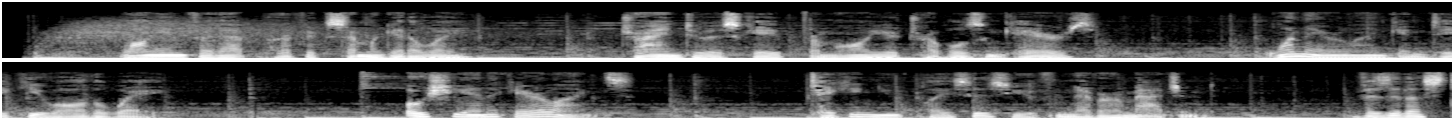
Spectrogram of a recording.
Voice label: Commercial

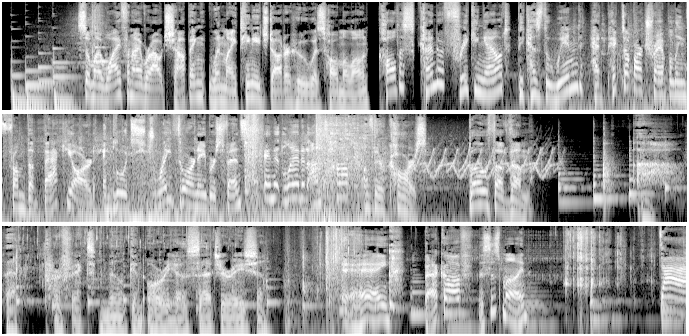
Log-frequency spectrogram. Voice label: Commercial

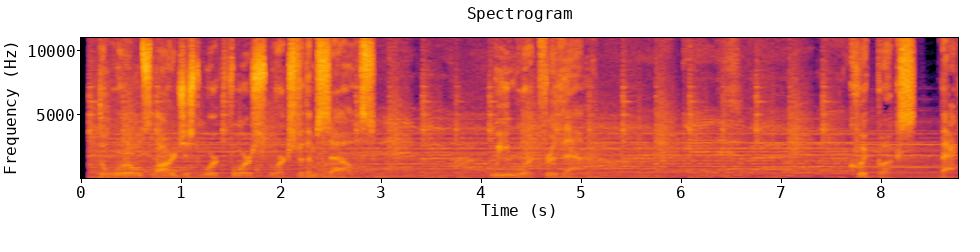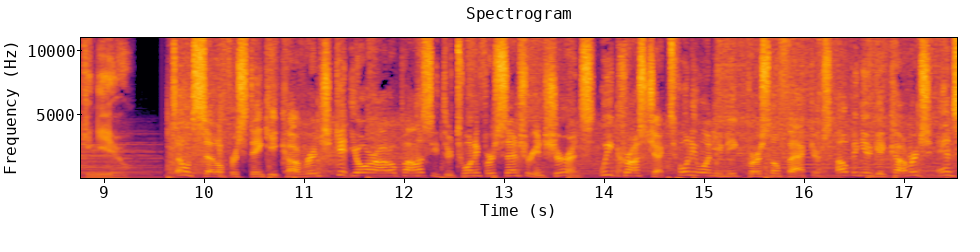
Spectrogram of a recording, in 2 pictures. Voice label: Commercial

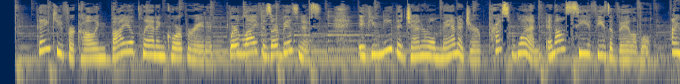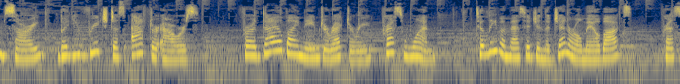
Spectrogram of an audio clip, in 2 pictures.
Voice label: ivr

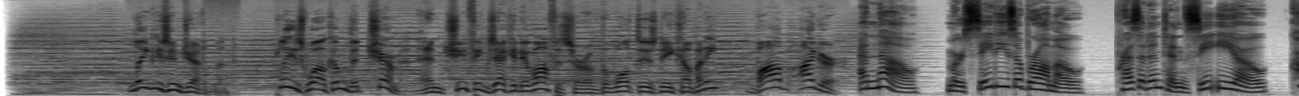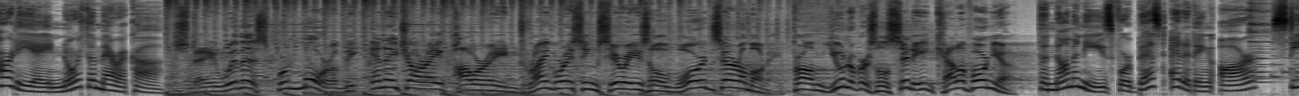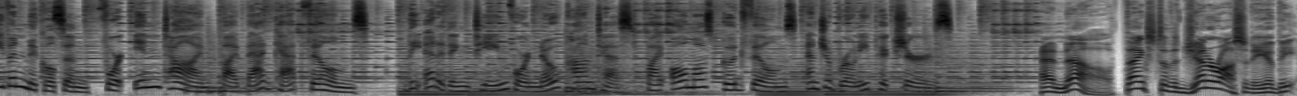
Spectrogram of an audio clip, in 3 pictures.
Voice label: announce

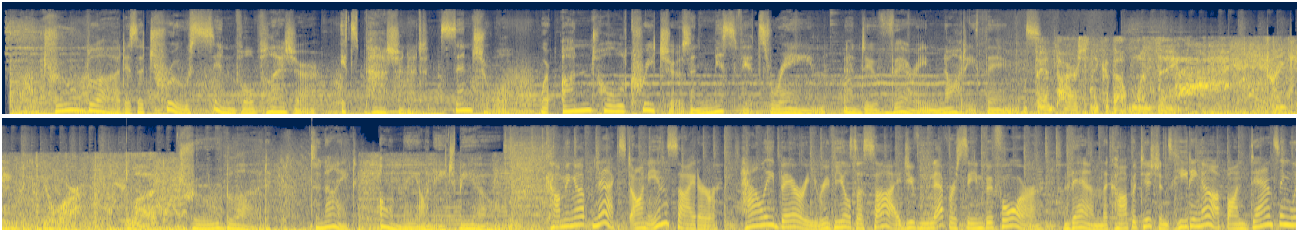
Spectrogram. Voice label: Promo

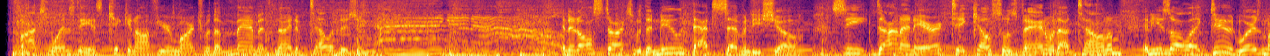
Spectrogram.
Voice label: promo

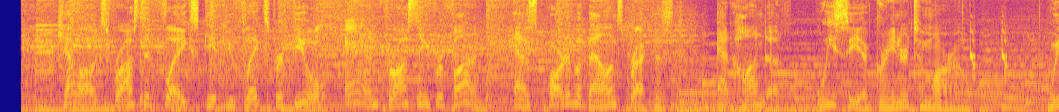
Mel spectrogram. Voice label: Commercials

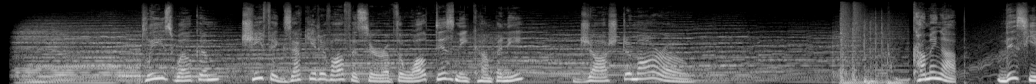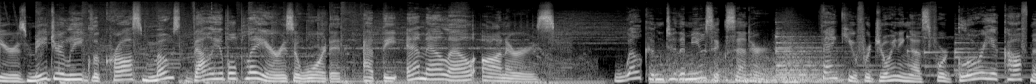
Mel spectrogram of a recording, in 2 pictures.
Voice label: VOG

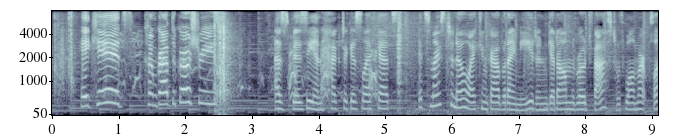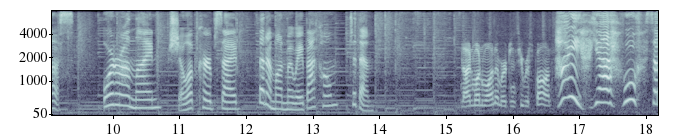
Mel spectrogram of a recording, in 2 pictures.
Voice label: Commercial

